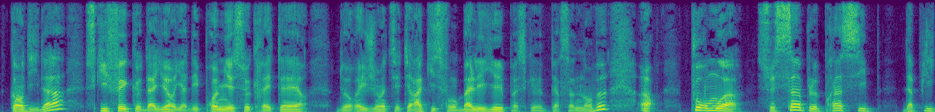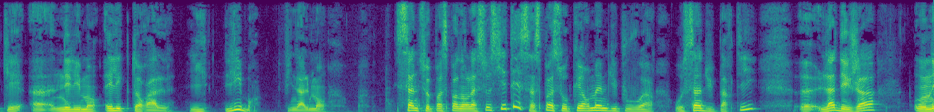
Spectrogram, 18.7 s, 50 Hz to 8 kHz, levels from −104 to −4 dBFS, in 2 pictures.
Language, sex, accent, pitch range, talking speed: French, male, French, 105-155 Hz, 195 wpm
